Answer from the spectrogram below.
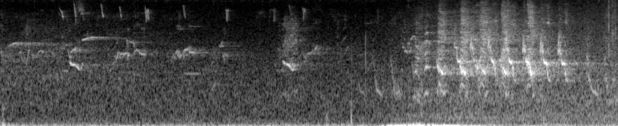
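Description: Harsh, rapid 'chuck chuck' calls of a red wattlebird burst out in a loud cluster near the middle, over fainter chirps and whistles from other birds, with a low outdoor rumble underneath.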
